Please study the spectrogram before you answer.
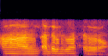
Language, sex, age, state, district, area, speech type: Tamil, male, 30-45, Tamil Nadu, Pudukkottai, rural, conversation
